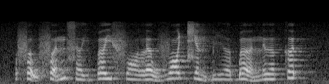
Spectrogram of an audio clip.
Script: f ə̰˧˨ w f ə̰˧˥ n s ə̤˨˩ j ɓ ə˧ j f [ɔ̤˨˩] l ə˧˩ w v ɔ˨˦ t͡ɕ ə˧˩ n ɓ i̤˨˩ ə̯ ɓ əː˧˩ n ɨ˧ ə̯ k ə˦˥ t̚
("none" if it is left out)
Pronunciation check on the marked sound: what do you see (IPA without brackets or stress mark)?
ɔ̤˨˩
